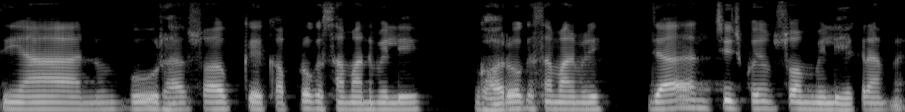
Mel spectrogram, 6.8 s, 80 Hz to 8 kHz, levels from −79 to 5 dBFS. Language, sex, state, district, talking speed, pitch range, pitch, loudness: Bhojpuri, male, Bihar, Saran, 160 wpm, 130-140 Hz, 135 Hz, -24 LUFS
